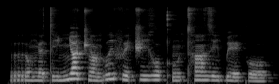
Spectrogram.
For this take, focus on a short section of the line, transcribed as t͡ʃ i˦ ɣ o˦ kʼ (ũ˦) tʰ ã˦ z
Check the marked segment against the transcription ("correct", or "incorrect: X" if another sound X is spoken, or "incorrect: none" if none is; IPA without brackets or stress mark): incorrect: ũ˨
